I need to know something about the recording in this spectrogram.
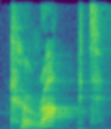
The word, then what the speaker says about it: corrupt: Could you pronounce the words corrupt? It's got that schwa instead of the vowel at the beginning.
